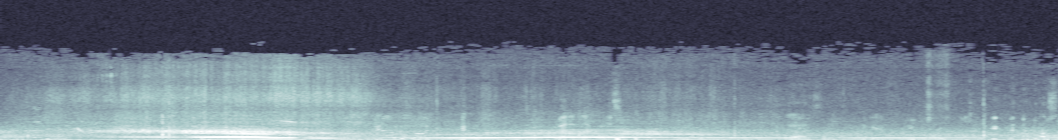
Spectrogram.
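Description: Electric motor and propeller of a HobbyKing Moray mini pylon racer whining steadily at high power in flight. The whine swells to its loudest about two and a half seconds in, then dips in pitch and holds steady.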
